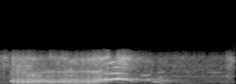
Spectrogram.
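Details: Pet puppy making cute sounds indoors: a short, strained whining growl with a slight upward bend near its end, lasting about a second, then quiet.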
